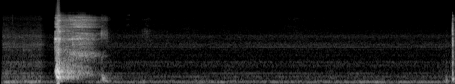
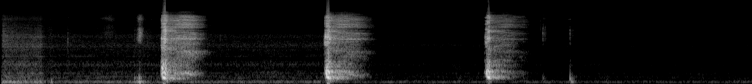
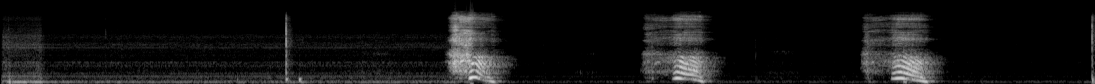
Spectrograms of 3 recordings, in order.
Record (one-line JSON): {"cough_length": "4.6 s", "cough_amplitude": 26028, "cough_signal_mean_std_ratio": 0.27, "three_cough_length": "7.5 s", "three_cough_amplitude": 26028, "three_cough_signal_mean_std_ratio": 0.24, "exhalation_length": "11.0 s", "exhalation_amplitude": 26027, "exhalation_signal_mean_std_ratio": 0.3, "survey_phase": "beta (2021-08-13 to 2022-03-07)", "age": "65+", "gender": "Female", "wearing_mask": "No", "symptom_none": true, "smoker_status": "Ex-smoker", "respiratory_condition_asthma": true, "respiratory_condition_other": false, "recruitment_source": "REACT", "submission_delay": "-1 day", "covid_test_result": "Negative", "covid_test_method": "RT-qPCR", "influenza_a_test_result": "Negative", "influenza_b_test_result": "Negative"}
